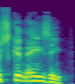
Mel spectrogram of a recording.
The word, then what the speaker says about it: Skenazy: She goes, if, if you're saying it like crazy, yes, you are. – Yeah. Lenore Skenazy.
